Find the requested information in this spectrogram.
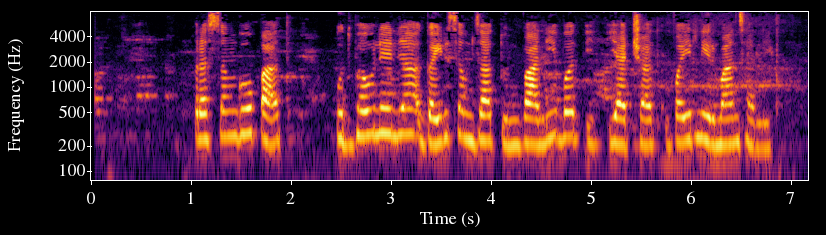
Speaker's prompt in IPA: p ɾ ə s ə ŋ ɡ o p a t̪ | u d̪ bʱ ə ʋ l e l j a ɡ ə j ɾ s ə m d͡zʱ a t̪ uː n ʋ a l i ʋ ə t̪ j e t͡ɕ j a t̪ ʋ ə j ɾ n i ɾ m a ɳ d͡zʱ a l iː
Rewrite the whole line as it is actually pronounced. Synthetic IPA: p ɾ ə s ə ŋ ɡ o p a t̪ | u d̪ bʱ ə ʋ l e l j a ɡ ə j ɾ s ə m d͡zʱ a t̪ uː n ʋ a l i ʋ ə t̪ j a t͡ɕ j a t̪ ʋ ə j ɾ n i ɾ m a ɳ d͡zʱ a l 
